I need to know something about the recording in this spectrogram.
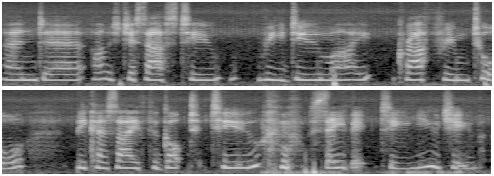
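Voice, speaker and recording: Older woman, squeaky and high, unhurried, rambling, lots of fillers; phone recording in a tiny cabin. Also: level tone, poor audio. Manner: rambling, hesitant with many fillers, giggly. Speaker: crafter giving a room tour. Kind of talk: casual live-stream tour. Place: small cabin of a sailboat used as a craft room. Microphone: handheld phone.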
